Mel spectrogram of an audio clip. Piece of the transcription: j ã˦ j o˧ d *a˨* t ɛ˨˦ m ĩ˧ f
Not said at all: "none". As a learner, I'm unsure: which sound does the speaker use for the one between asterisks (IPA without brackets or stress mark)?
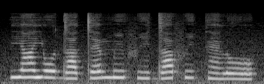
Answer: a˨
